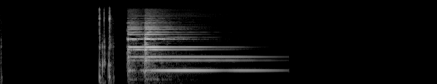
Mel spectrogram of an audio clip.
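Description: Subscribe-button animation sound effect: a quick double mouse click about a second in, then a single notification-bell ding that rings out with several clear tones and fades away over about a second and a half.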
